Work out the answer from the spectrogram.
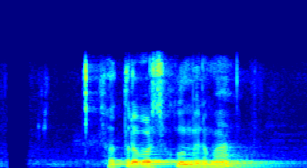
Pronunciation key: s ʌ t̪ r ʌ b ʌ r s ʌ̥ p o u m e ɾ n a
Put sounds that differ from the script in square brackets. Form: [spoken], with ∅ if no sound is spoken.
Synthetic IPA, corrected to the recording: s ʌ t̪ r ʌ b ʌ r s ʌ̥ [k] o u m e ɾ [m] a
